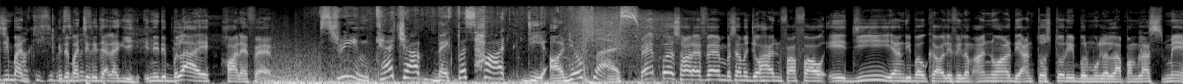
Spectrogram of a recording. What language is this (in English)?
Malay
